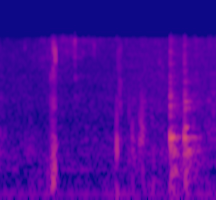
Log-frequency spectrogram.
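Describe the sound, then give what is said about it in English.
Quiet mouth sounds of someone sipping LaCroix sparkling water from a can: a few short wet slurps and swallows spaced out over a couple of seconds, the last pair the loudest, with no talking. “I just took another LaCroix sip.”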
